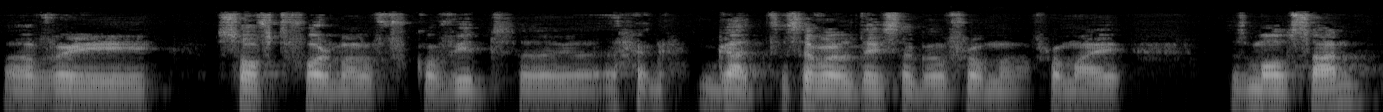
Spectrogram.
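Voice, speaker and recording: Halting, slightly hoarse male presenter. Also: mid-range voice, level tone, darkish tone. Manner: halting, self-deprecating. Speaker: company co-founder presenting. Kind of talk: webinar presentation. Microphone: video call.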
